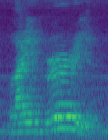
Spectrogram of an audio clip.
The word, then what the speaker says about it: librarian: Librarian. Library ditambah dengan n, bukan librarian tapi librarian. An di belakang pun dibaca n dengan e bukan a. Librarian.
